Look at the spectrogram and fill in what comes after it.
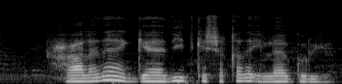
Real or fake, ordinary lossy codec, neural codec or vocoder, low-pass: real; none; none; none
